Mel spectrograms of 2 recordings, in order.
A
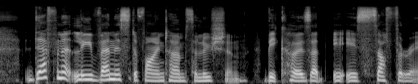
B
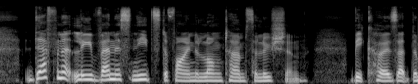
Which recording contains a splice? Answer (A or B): A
